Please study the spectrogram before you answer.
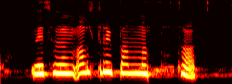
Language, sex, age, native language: Icelandic, male, 9, Icelandic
